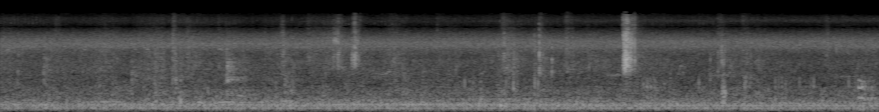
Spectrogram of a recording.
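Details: At a fishing port, a cat woken from sleep purrs happily while a visiting child strokes it; a continuous low, even rumble fills the clip, broken by a few soft clicks and one sharp tap.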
